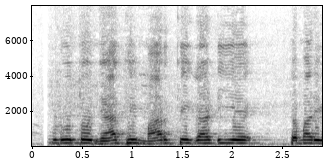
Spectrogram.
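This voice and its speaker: Noticeable background noise runs beneath a man speaking at a high pitch. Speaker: opposition politician. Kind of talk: rally speech. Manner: animated.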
